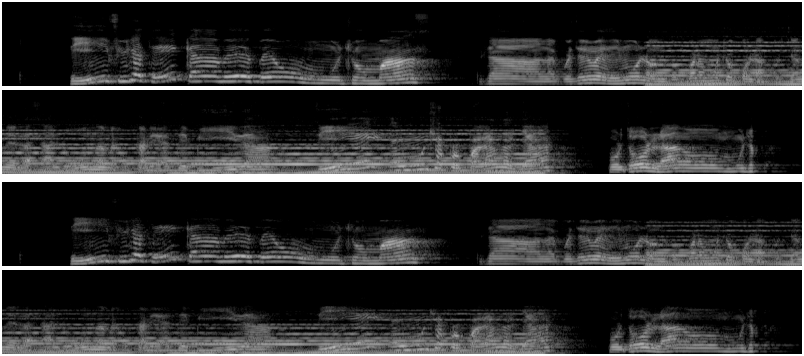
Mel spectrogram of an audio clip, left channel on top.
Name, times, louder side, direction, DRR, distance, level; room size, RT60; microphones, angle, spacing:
voice 1, 0.7-4.2 4.8-10.8 11.2-13.5 14.1-15.5, left 3 dB, 90° left, 1.8 m, -31 dB
sound 1, 6.4-13.4, left 3 dB, 60° left, 1.3 m, -30 dB
29.5 x 25.5 x 6.1 m
head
